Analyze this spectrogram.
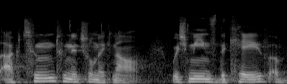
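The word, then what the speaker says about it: Actun Tunichil Muknal: the caverns my mom can never remember or pronounce the name of the cave but it's called Ock tuned to Mitchell McNall which means the Cave of the crystals of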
